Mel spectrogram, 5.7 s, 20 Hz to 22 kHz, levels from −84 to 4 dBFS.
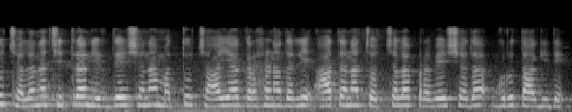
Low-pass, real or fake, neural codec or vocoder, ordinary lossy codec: none; real; none; none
